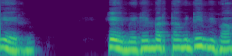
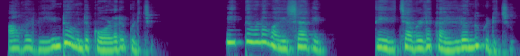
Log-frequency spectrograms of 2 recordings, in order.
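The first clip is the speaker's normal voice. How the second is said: usual speaking voice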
